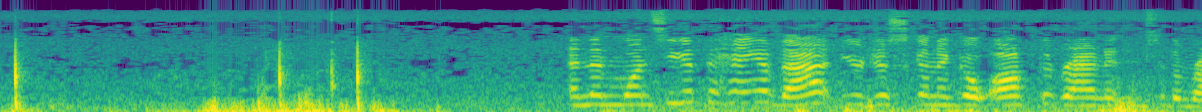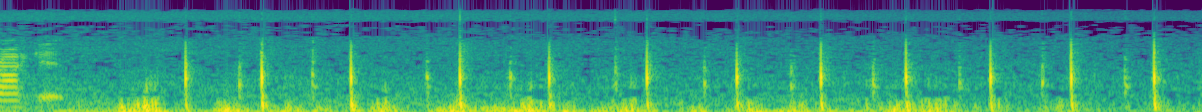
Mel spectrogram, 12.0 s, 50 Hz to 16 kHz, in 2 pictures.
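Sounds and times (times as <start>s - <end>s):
tennis ball bouncing on asphalt: 0.0s - 0.3s, 1.2s - 2.0s, 6.7s - 12.0s
ball hitting racket strings: 6.9s - 12.0s.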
